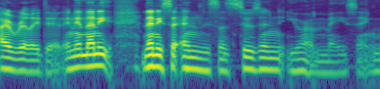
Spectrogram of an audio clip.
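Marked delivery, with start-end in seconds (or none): 2.3-3.8 earnest, heartfelt, said with total conviction. Retelling a charming character's praise of Susan: imitating a character's convinced tone. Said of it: "the conviction in his voice".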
